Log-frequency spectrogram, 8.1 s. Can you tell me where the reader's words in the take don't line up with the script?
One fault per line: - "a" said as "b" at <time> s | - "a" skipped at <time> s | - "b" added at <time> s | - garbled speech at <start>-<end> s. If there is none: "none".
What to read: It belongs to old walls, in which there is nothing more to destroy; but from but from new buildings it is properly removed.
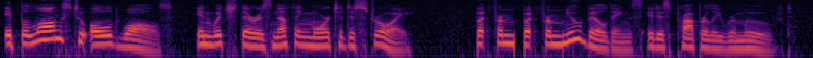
none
